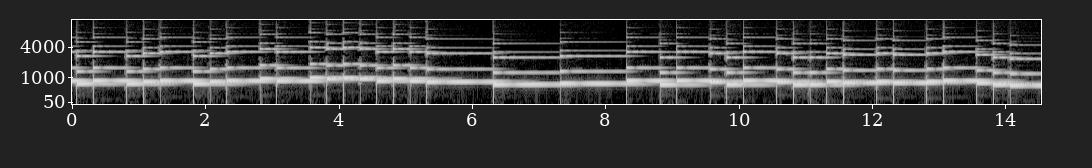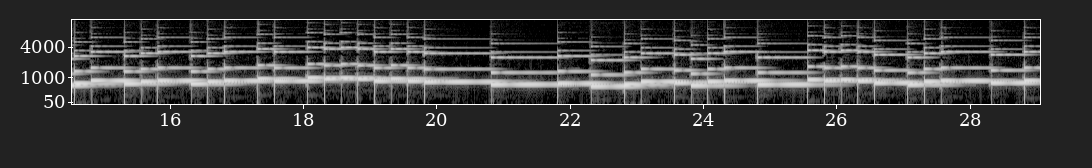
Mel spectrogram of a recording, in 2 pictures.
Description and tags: FogRun-Vincent Bebis
It's my try on using music maker apps, I don't have experience but it turned out good enough
nightmare, spooky, haunted, terrifying, creepy, music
